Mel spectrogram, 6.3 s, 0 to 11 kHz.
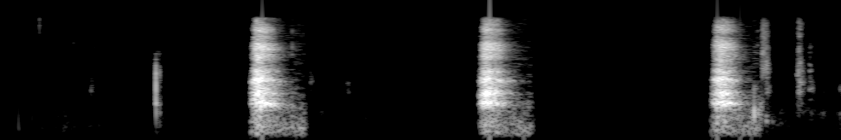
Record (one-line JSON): {"exhalation_length": "6.3 s", "exhalation_amplitude": 24038, "exhalation_signal_mean_std_ratio": 0.23, "survey_phase": "beta (2021-08-13 to 2022-03-07)", "age": "18-44", "gender": "Female", "wearing_mask": "No", "symptom_cough_any": true, "symptom_shortness_of_breath": true, "symptom_sore_throat": true, "symptom_fatigue": true, "symptom_headache": true, "symptom_other": true, "symptom_onset": "2 days", "smoker_status": "Ex-smoker", "respiratory_condition_asthma": false, "respiratory_condition_other": false, "recruitment_source": "Test and Trace", "submission_delay": "1 day", "covid_test_result": "Positive", "covid_test_method": "RT-qPCR", "covid_ct_value": 27.5, "covid_ct_gene": "ORF1ab gene"}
